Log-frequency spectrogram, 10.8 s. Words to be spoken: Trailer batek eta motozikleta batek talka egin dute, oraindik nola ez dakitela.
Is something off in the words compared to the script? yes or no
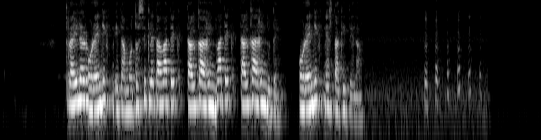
yes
